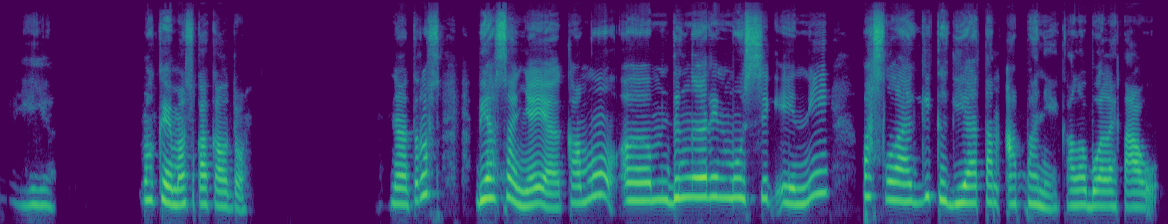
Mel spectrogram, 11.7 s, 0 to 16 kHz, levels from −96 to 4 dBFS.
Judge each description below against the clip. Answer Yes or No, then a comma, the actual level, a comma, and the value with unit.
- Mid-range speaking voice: No, very high, 255 Hz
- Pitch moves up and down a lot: Yes, wide, 5.8 semitones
